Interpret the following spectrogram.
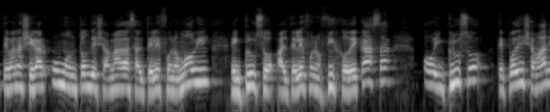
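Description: A man's voice: sits high, darkish tone. Earnest man in his thirties. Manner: earnest, explanatory, gestures with hands. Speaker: personal finance vlogger. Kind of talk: direct-to-camera advice. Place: small indoor room, orange wall.

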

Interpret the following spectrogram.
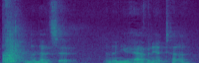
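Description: A man's voice: medium pitch, flat delivery, fairly quick. A man giving a casual hands-on how-to demonstration, explaining plainly step by step. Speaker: tutorial presenter. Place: indoors at a tiled tabletop. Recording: echoey room, background noise.

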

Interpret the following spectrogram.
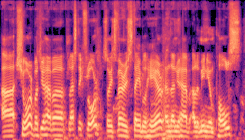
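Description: A man at an indoor expo stand explaining a roof tent in a relaxed, matter-of-fact way. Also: mid-range voice, fairly quick. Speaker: exhibitor. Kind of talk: casual interview answer.

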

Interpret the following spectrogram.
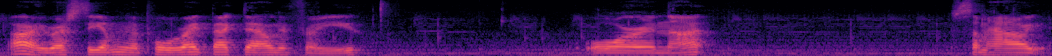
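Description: A young man with a congested, stuffy voice talks slowly and loosely as he plays a racing game, trailing off into ums and breaking into loud yelps. He sounds clogged up and under the weather. Faint game music runs underneath. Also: mid-range voice. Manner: rambling, thinking aloud with many ums, sudden loud exclamations. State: stuffy nose, congested throat. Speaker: gameplay commentator. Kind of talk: casual let's-play commentary.

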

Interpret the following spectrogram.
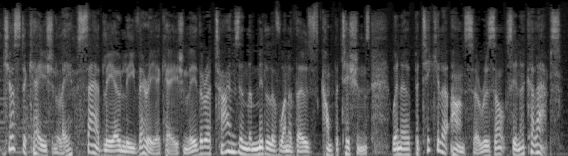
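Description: A man delivers scripted comic narration as a host. His voice is low and rather husky, with hugely varied intonation and a dry, wry manner. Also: very animated, brisk, darkish tone, soft background music.

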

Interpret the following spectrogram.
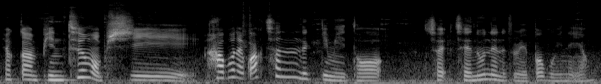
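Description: Woman vlogger, slow and gentle plant narration with small hesitations, home recording with background noise. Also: medium pitch, animated. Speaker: succulent vlogger. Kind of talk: casual vlog narration.

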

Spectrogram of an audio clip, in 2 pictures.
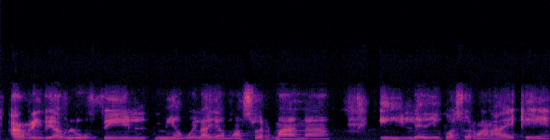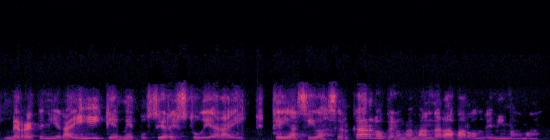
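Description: Nicaraguan lady on a webcam call, kinda low voice, chatty and laughing, bit of hiss behind. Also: normal speed. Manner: animated storytelling, laughs often. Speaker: guest, interviewer's sister. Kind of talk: casual video-call interview. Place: home room indoors. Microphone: video call webcam.

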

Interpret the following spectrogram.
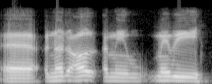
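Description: A man's voice: a little high, steady tone, takes it slowly, fairly bright tone, dull audio, a little hiss or hum. A man in his thirties interviewing a guest over a video call, asking probing, questioning follow-ups full of fillers. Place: small room, plain wall.

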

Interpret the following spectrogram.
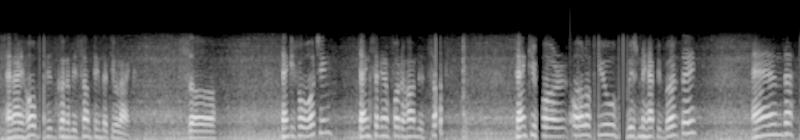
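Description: A man motovlogging while riding through town, chatting gratefully to his viewers; he speaks English as a Hungarian native. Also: high voice. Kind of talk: casual vlog talk while riding. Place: outdoors on a motorcycle in city traffic, strong wind. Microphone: helmet camera mic. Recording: windy, lo-fi phone-like sound.

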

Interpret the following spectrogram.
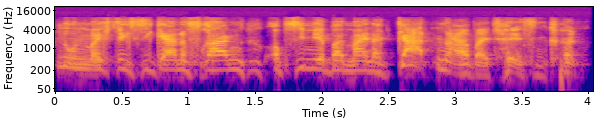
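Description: An actor playing a grumpy, demanding old man with a creaky, husky voice in a radio play. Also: sits high, a little fast, a bit bright, heavily acted. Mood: grumpy, indignant.

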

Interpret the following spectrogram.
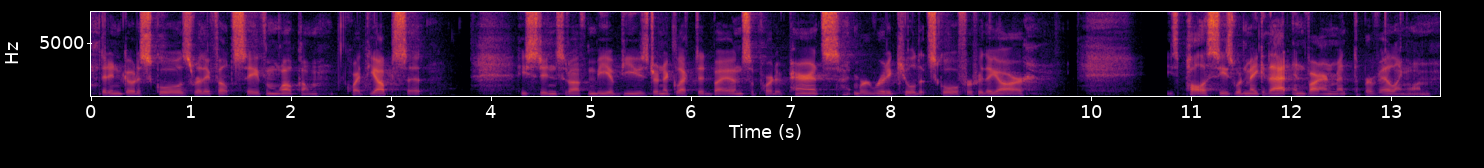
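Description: A man's voice: medium pitch, sharp tone. A young man reading a prepared speech aloud at a podium microphone in a large auditorium. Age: teens or young adult. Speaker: student public speaker at a school board meeting. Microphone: gooseneck podium microphone. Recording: long hall reverb.

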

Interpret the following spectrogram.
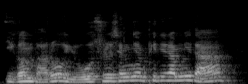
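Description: A man reading a storybook aloud voices an excitable fox who runs a shop, talking with jumpy exclamations that leap into high squeals. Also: moderate pace, close to an everyday voice. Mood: proud. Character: fussy, excitable fox shopkeeper. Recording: echoey room.

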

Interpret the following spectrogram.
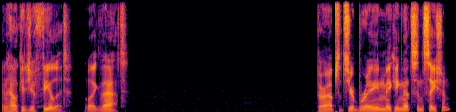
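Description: Man playing a deep, slow, gentle shadow demon. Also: fairly even intonation, clear, resonant tone, dry recording. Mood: teasing, mysterious. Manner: soft, halting, playful, reassuring. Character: gentle, teasing male sleep paralysis shadow demon. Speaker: ASMR roleplay performer. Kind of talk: ASMR roleplay, intimate and slow. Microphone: close, dry microphone.

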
